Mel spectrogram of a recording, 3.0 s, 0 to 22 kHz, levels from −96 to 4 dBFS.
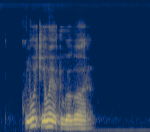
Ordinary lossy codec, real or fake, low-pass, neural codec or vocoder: none; fake; 19.8 kHz; codec, 44.1 kHz, 7.8 kbps, DAC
